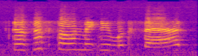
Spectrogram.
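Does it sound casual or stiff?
stiff. It sounds stiff, as if addressing a camera.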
